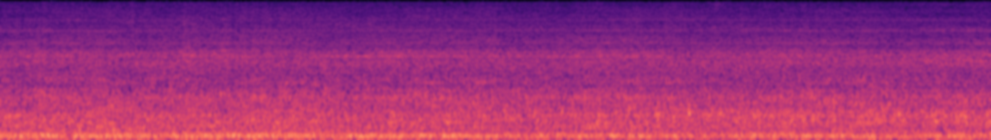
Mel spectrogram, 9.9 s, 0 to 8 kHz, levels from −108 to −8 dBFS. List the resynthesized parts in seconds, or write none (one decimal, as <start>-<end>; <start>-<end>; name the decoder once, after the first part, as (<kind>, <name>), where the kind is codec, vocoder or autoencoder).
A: 5.9-6.5 (vocoder, Vocos)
